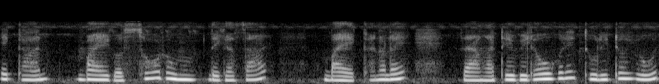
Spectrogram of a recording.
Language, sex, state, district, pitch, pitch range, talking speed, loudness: Chakma, female, Tripura, Unakoti, 220 Hz, 205-245 Hz, 120 wpm, -14 LUFS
